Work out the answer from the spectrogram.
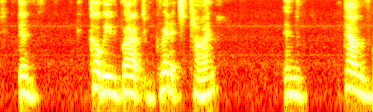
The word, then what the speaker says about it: Greenwich: even the town um it's the way you see it is not how it's pronounced oh that's true it's spelled g-r-e-e-n-w-i-c-h okay you pronounce it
